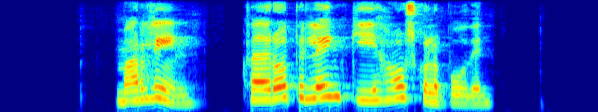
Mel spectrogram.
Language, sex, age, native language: Icelandic, female, 40-49, Icelandic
